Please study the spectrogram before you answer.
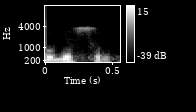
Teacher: هذه الراء دائرة بين التفخيم والترقيق، ولكن التفخيم أولى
